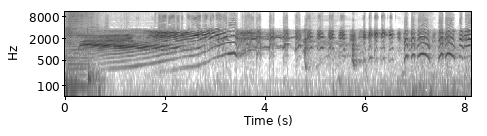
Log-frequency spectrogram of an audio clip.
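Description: A novelty crazy-cow phone ringtone: a long, wavering electronic tone that climbs steadily, followed by many quick, choppy bursts that sound like giggling or chattering. It is loud and plays alone, with no talking.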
